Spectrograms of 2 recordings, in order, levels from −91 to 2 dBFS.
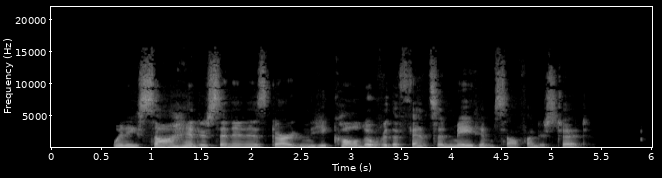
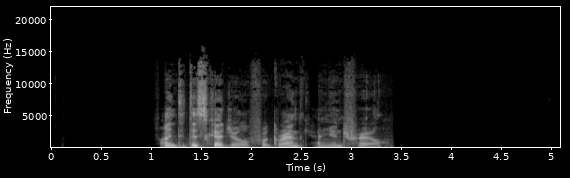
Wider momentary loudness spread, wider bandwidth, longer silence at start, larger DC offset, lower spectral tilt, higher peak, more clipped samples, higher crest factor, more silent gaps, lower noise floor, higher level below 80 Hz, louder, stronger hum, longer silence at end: second, 9 LU vs 12 LU; about the same, 15.5 kHz vs 14.5 kHz; second, 0.65 s vs 1.1 s; neither; about the same, -3 dB/octave vs -3 dB/octave; second, -18 dBFS vs -10 dBFS; neither; second, 20 dB vs 28 dB; neither; about the same, under -90 dBFS vs under -90 dBFS; second, -84 dBFS vs -76 dBFS; second, -38 LUFS vs -33 LUFS; neither; second, 0.65 s vs 1.7 s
